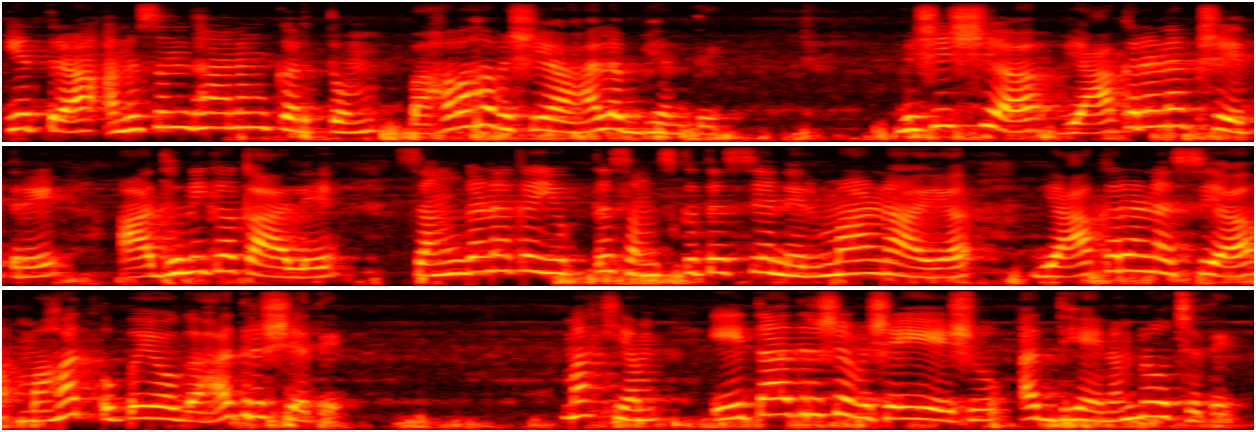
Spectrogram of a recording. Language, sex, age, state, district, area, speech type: Sanskrit, female, 18-30, Tamil Nadu, Kanchipuram, urban, spontaneous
